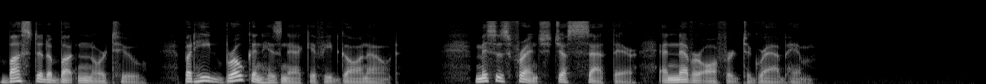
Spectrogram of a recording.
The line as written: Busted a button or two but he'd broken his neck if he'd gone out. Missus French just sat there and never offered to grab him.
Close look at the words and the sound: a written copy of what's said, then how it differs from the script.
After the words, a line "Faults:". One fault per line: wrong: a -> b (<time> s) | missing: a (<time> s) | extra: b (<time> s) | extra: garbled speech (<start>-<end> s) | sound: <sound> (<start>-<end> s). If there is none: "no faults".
Busted a button or two but he'd broken his neck if he'd gone out. Missus French just sat there and never offered to grab him.
Faults:
no faults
